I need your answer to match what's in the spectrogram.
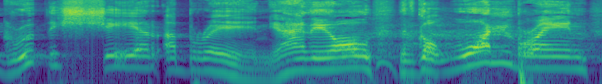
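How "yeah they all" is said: ordinary talk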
